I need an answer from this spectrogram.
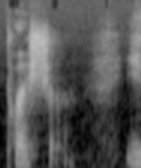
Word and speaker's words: pressure: pressure.이 단어는 뒷부분이 아니라 앞부분의 강세가 있어요.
